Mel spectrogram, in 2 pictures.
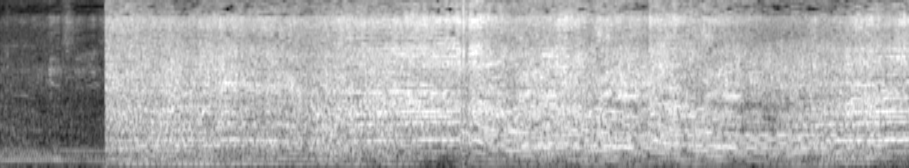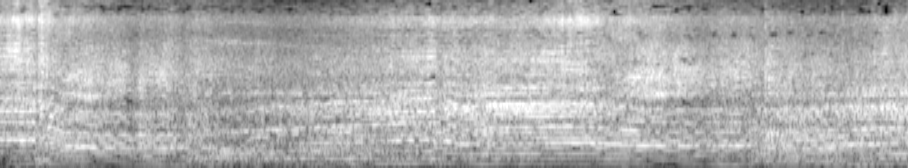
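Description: Formula E electric race cars passing on a street circuit: a loud, high motor whine that wavers up and down in pitch, starting abruptly about a second in.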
